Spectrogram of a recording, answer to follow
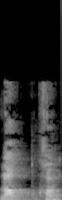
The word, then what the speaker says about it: লক্ষণ: কিনা এটা খুব সিম্পল দেখো দেখো লক থেমে গেছো হস লক যোগ খন খন লক খন শেষ বুঝছো কথা কি বুঝছো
